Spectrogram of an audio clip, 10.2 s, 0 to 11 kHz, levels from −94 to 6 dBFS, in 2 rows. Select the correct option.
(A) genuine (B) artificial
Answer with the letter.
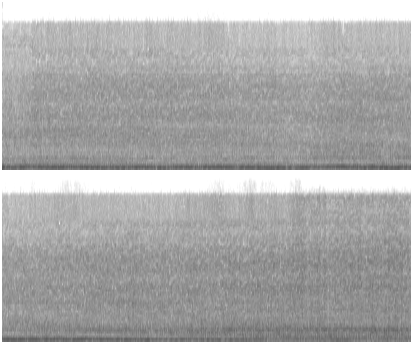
B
